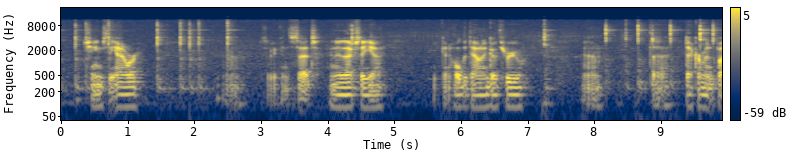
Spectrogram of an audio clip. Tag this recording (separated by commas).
Speech, inside a small room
